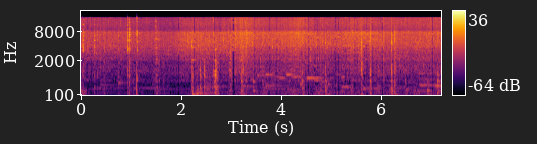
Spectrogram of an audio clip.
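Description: Chopped onion and garlic sizzling in hot butter in a frying pan, stirred with a utensil that clicks and scrapes against the pan, the clicks coming thickest in the first few seconds.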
